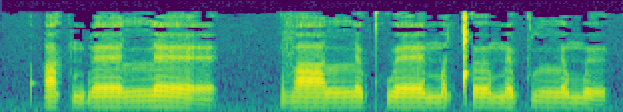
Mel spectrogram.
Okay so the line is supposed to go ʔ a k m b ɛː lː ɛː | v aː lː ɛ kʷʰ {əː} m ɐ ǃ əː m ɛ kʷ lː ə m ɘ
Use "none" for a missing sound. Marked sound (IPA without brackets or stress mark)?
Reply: ɛː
